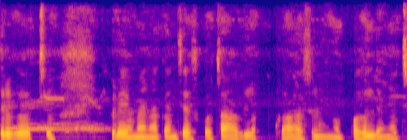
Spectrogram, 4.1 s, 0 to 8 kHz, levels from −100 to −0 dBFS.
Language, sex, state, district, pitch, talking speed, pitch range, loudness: Telugu, male, Karnataka, Bellary, 115 Hz, 75 wpm, 115-120 Hz, -21 LUFS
